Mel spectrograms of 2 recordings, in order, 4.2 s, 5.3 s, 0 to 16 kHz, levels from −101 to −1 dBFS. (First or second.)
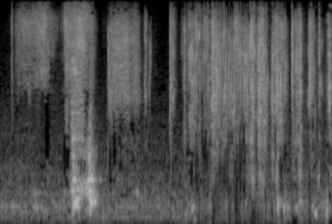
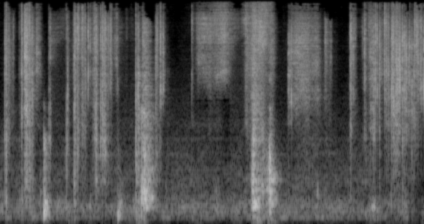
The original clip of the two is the first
